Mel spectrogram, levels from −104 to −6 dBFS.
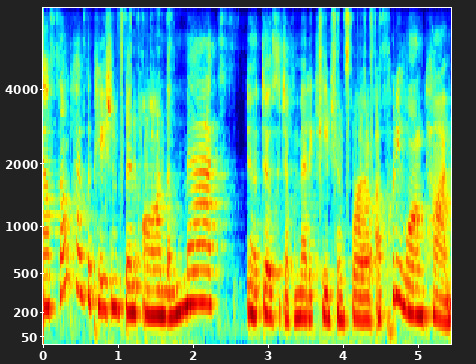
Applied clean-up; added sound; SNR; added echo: neural separator model SepFormer DNS4.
